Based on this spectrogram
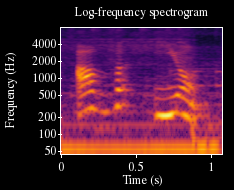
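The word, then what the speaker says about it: avion: انا عايزه الصوت ده يطلع يون. ما حدش يجي يقول لي يون، غلط. اف يون، افيون، افيون طياره.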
